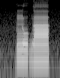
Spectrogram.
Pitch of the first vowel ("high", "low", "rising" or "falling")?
high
